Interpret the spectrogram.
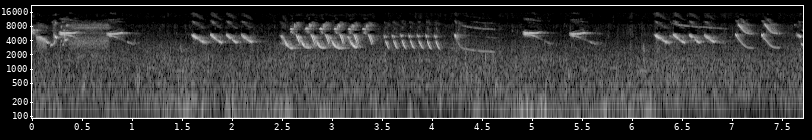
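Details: Chestnut-capped blackbirds in a 'baderna' chorus used to warm up singing birds: bright high whistled notes, rapid repeated trills and falling slurred phrases, several birds overlapping in bursts with short gaps.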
